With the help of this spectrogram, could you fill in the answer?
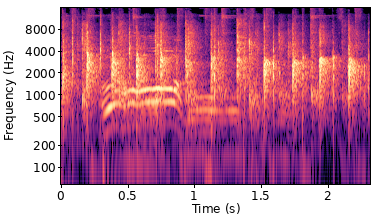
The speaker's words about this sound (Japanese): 美味しいと思った方拍手をお願いします。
